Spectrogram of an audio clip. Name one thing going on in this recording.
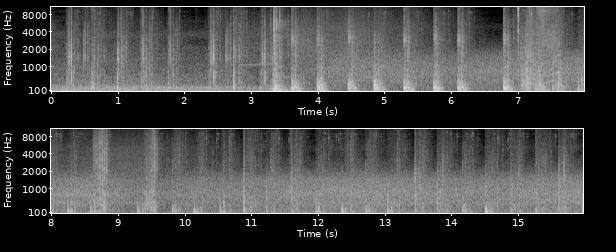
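Footsteps thud at a quick, steady pace.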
